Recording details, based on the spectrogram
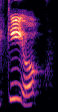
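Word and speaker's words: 키읔: When I say aspirated, you have to produce more air para ma-pronounce natin siya na maayos.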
